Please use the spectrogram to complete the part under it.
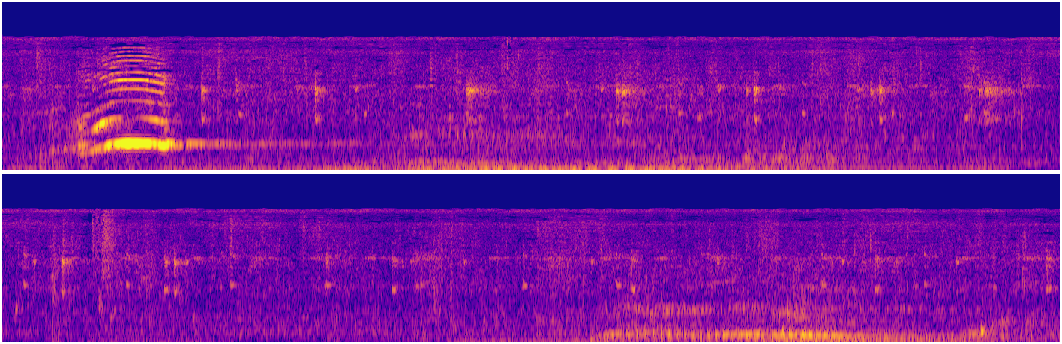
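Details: Elephant calf Penny screaming in a forest bai after being shoved and kicked by the female Circe, calling her family over: one loud, shrill, rising scream near the start, later a low rumble, over steady insect hum.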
